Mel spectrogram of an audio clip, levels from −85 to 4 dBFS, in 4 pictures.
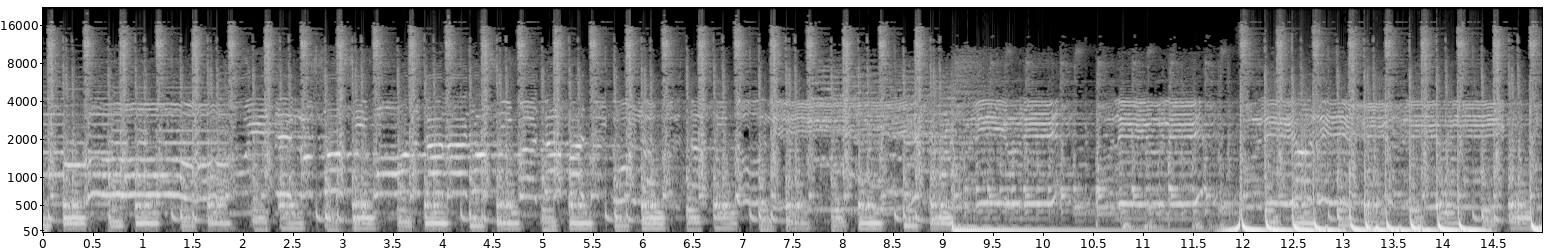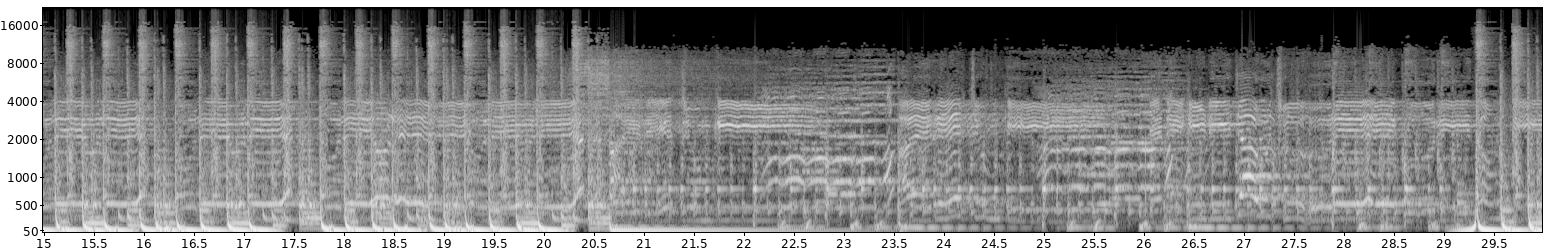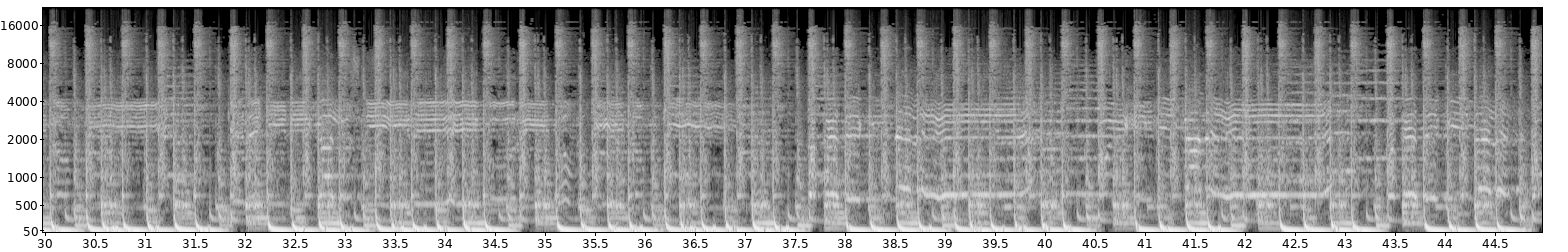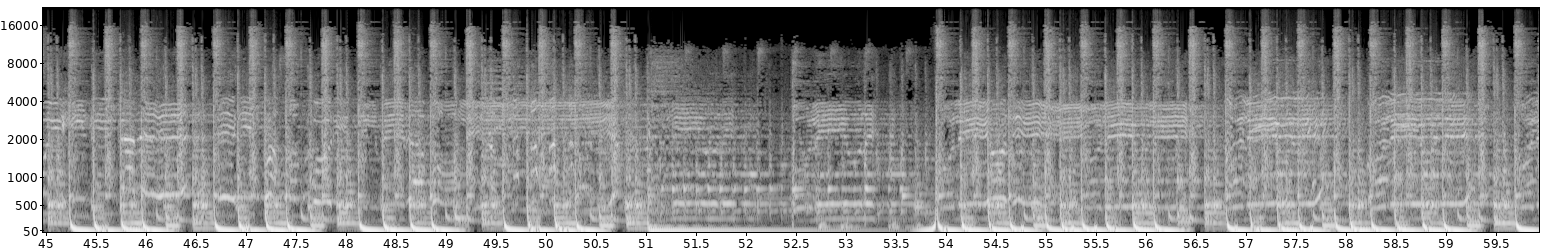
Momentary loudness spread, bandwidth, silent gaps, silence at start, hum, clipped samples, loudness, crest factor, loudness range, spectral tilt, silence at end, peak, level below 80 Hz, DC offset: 5 LU; over 20 kHz; none; 0 s; none; 3%; -8 LUFS; 8 dB; 4 LU; -3.5 dB/octave; 0 s; 0 dBFS; -10 dBFS; under 0.1%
